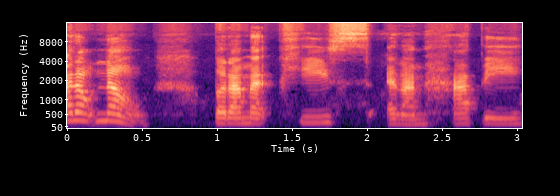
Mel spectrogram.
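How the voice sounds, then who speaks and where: This woman's voice is loud, with a bright, sharp tone. Her pitch sits in the medium range. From Brooklyn, Caribbean family. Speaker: business owner and college professor. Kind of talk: casual chat.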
